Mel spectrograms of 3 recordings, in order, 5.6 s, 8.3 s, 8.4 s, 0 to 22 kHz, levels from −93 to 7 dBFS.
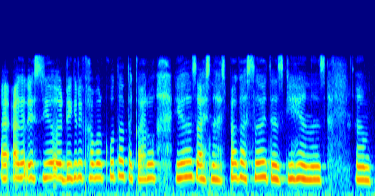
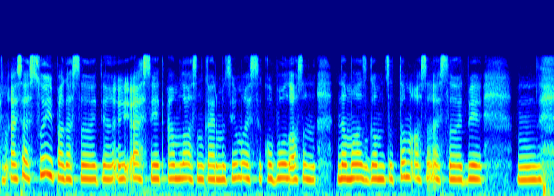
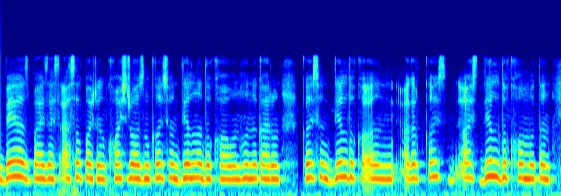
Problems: constant background noise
